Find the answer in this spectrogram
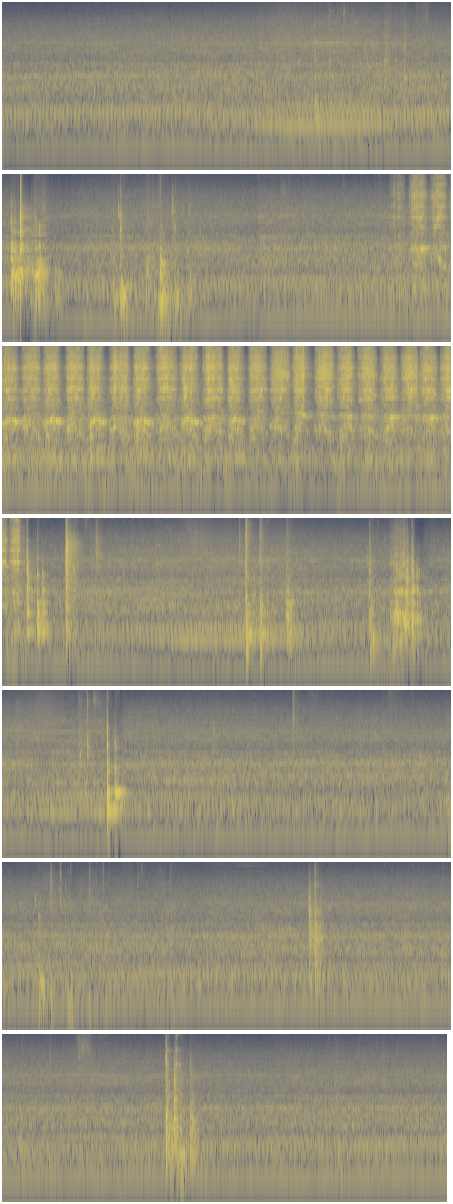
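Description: Hand hacksaw cutting through a brass fitting held in a lathe chuck: about five seconds of quick, even strokes in the middle. Several single knocks and clunks come before and after, over a steady background hum.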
